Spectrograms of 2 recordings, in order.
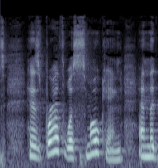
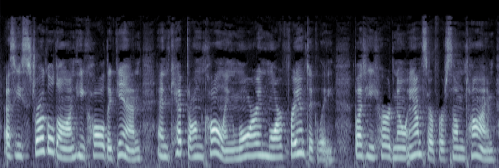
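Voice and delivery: ordinary delivery

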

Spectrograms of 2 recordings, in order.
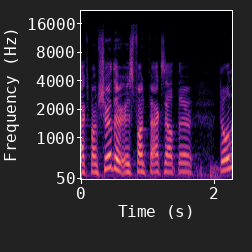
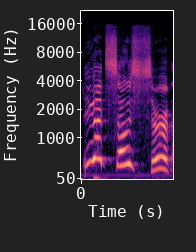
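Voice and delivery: teasing; 9 semitones higher, much slower than usual. Real, not acted. Teasing a friend.

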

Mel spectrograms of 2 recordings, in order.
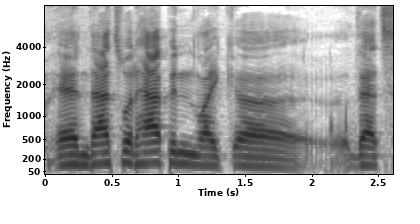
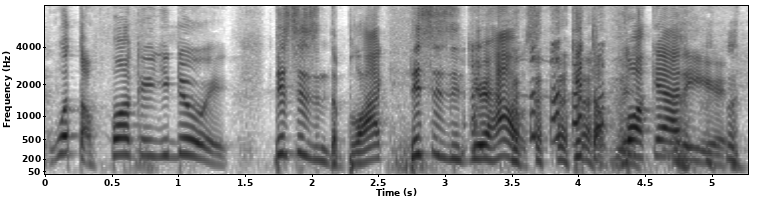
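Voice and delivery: raised-pitch retold telling-off; angry confrontation; 6 semitones higher than usual. Garage owner walking up on a tagger, angrily telling him off. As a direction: order an intruder off your turf.

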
